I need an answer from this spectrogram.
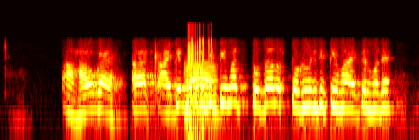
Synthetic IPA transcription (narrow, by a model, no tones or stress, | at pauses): ɦawkajkajʈelməd̪ʱjekit̪iːk̚ʈiːmat̪ːot̪əlt̪oʈʰəlkit̪ik̚ʈiːmaajʈelməd̪ʱːje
